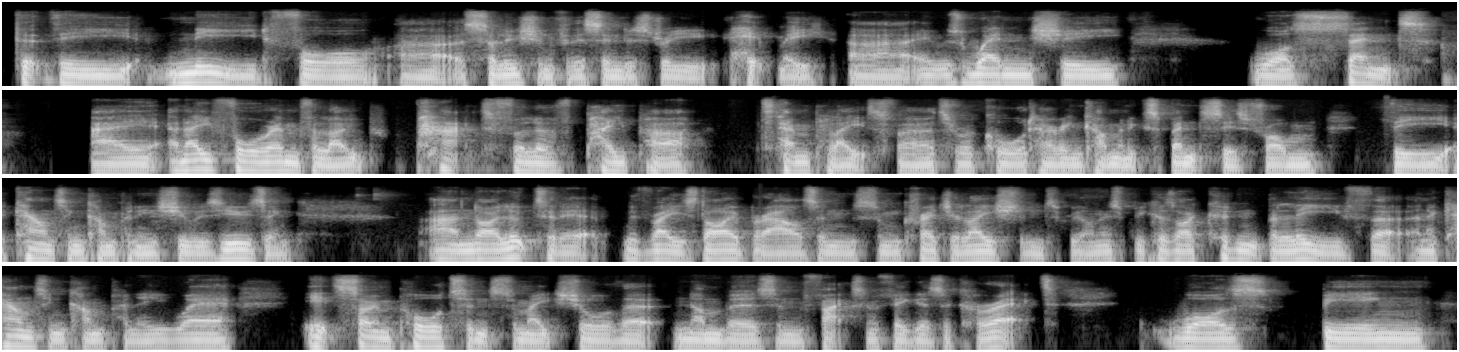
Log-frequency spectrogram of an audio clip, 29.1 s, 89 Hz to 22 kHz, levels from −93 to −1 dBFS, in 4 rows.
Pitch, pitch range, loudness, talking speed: 90 Hz, 85-95 Hz, -19 LUFS, 170 wpm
